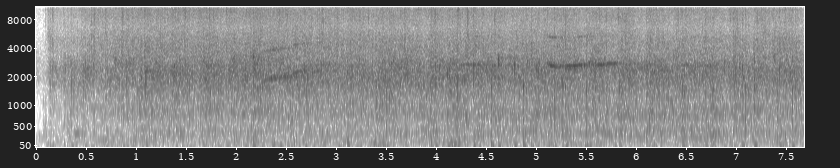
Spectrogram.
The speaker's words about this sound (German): Danke. Dankeschön. Das tut wirklich gut. Danke für den warmen Applaus.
